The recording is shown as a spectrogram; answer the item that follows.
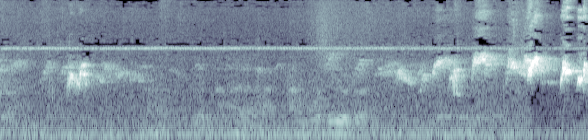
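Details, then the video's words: Red-whiskered bulbul kept in a cage, Hue-style 'hót ché' song: a soft whistled note, a quiet stretch, then a rising run of bright chirping warbles toward the end. "Chào Mào Chuẩn Giọng Huế Hót Ché"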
